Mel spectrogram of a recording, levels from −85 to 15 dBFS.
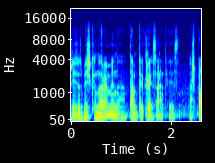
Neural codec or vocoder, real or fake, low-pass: none; real; 14.4 kHz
